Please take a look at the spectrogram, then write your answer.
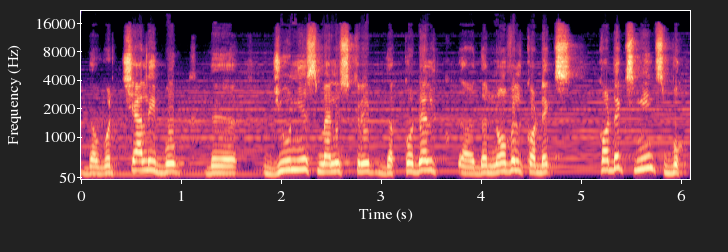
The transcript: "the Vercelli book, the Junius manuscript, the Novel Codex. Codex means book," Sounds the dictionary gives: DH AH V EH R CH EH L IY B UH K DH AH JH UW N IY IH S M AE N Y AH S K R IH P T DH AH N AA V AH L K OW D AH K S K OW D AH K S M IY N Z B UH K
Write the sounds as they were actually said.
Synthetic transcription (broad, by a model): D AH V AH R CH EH L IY B UH K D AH JH UW N IY IH S M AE N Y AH S K R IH P T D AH N AA V AH L K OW D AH K S K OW D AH K S M IY N S B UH K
